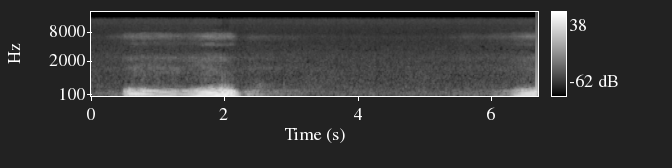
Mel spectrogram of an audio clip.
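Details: Wife sleeping: loud, low, rattling snore on a breath in, then a pause of several seconds before the next; snoring.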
